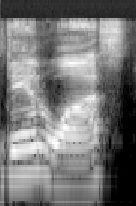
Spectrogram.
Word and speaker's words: Dan Wos: yeah you're not the only the name is Dan was it's um you can find me a good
